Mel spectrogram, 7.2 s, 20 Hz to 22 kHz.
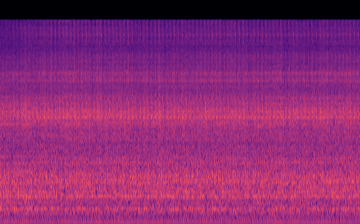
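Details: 1973 VW Thing Type 181 that sat for years, air-cooled engine running: a busy, uneven rattling chatter over the idle as something loose knocks inside the cooling fan housing. Owner feels it in the fan and plans to remove the belt.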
